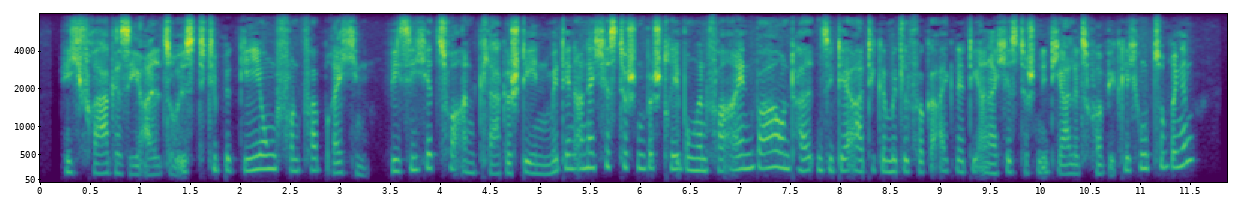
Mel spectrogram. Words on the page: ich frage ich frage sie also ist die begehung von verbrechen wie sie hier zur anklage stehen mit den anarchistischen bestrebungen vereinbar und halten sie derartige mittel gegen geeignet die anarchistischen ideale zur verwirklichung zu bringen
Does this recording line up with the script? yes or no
no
